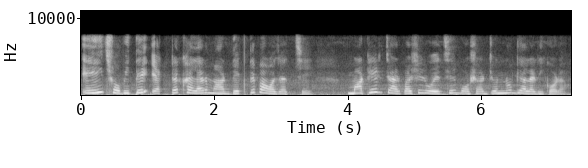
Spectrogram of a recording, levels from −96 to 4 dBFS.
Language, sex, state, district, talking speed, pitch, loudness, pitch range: Bengali, female, West Bengal, North 24 Parganas, 120 wpm, 295 Hz, -13 LUFS, 275-340 Hz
